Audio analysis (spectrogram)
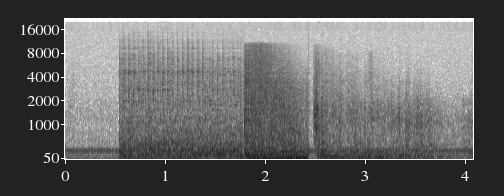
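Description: Units open fire in the wargame Campaign Series Middle East: a burst of rattling gunfire begins abruptly, swells into a heavier volley, then a sharp crack follows and the shooting carries on over a steady low hum.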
